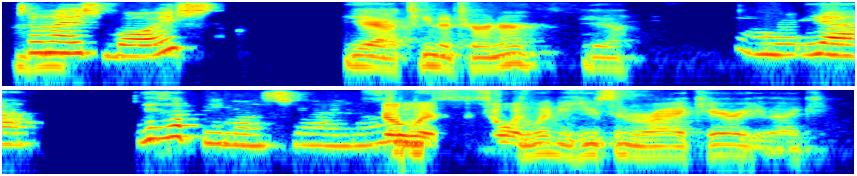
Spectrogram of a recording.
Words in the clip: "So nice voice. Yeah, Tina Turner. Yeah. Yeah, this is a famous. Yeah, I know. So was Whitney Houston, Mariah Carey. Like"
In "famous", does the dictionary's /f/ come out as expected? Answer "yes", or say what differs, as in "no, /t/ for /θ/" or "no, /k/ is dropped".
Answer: no, /p/ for /f/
